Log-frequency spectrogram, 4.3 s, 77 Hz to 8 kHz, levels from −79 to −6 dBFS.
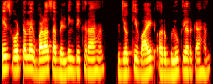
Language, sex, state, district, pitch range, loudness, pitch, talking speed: Hindi, male, Jharkhand, Palamu, 145-160 Hz, -19 LUFS, 150 Hz, 255 wpm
